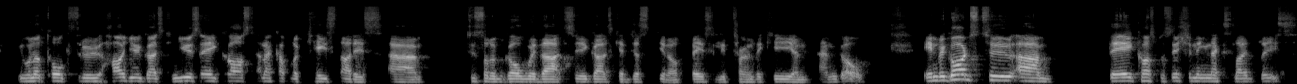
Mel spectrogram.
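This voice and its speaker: A man speaks at a fairly high pitch in a bright, sharp tone, with dry, close sound and no echo. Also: ordinary pitch variation, moderate pace. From Sweden and Finland. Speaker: managing director of a podcast company. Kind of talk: webinar presentation.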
